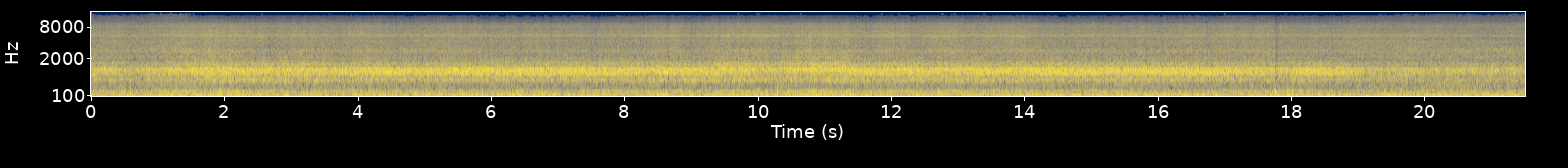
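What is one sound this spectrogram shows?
A snowboard scrapes and hisses steadily over snow.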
